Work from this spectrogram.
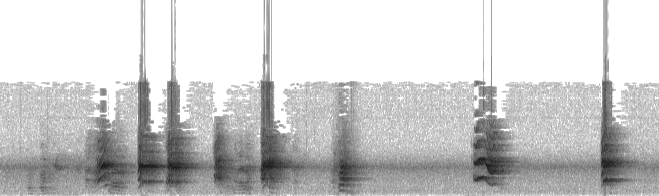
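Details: Shrill, snappy barks from Zen, a small and reportedly vicious dog, come in an uneven string of six close yaps, a brief pause, then two more spaced single barks, over a faint high background hum.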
